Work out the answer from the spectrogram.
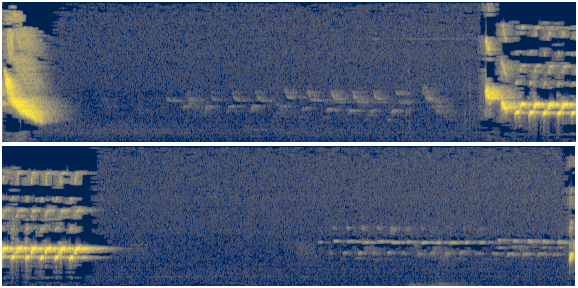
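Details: Trained European goldfinch, silvestrismo clean song: a short downward slurred note, a long pause, then a brief rapid metallic trill, with faint distant chirps near the end.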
